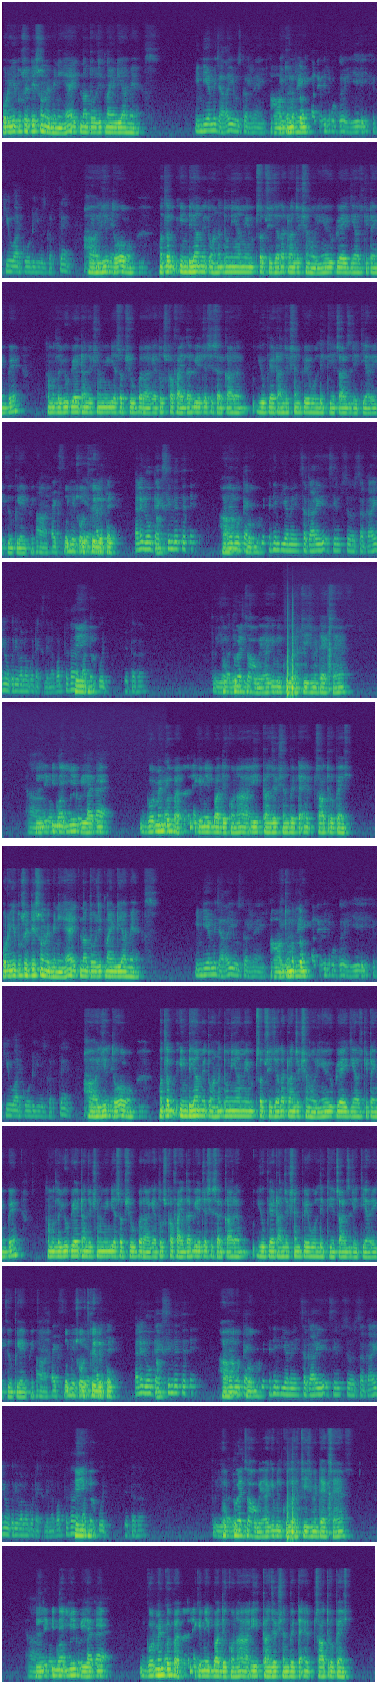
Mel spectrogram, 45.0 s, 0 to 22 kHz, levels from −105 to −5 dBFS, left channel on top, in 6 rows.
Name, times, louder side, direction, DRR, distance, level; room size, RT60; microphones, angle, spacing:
voice 1, 0.0-3.0 5.4-6.1 9.1-10.1 10.6-15.4 15.9-23.1 24.0-24.7 25.6-25.7 26.9-27.6 31.4-31.9 34.4-36.9 38.2-39.5 40.2-44.4, right 2 dB, 45° right, 0.9 m, -27 dB
voice 2, 3.9-8.9 9.3-9.8 10.2-10.4 23.2-24.7 25.2-26.4 26.9-27.5 27.8-32.0 32.4-32.8 34.2-35.0 38.0-39.6 40.7-41.2, equal, 10° left, 0.8 m, -35 dB
Crackle, 35.6-36.8 38.3-38.9, left 1 dB, 60° left, 1.4 m, -36 dB
14.0 x 7.8 x 3.9 m
head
